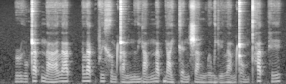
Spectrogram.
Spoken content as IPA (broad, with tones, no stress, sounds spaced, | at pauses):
ɹ ɨ˨˩˦ w ʈ a˦˥ t̚ n aː˨˩˦ l a˦˥ t̚ | l a˦˥ k̚ f e˧˥ x ə˨˩ m ʈ a˨˩˨ ŋ n ɨ˨˩˦ j a˨˩˦ m n a˦˥ t̚ j a˨˩˦ j k ɛ˨˩˦ ŋ ʂ a˨˩ ŋ w ə˨˩ w j e˨˩˨ l a˨˩˦ m ʈ ɔ˨˩˦ m t̪ʰ a˦˥ t̚ h e˧˥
